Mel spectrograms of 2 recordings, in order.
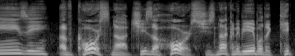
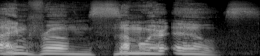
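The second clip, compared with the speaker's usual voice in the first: spooky horror-movie voice. A stranger answers a player's question about his accent, in a Vincent Price voice. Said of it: "Why do you talk like Vincent Price".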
